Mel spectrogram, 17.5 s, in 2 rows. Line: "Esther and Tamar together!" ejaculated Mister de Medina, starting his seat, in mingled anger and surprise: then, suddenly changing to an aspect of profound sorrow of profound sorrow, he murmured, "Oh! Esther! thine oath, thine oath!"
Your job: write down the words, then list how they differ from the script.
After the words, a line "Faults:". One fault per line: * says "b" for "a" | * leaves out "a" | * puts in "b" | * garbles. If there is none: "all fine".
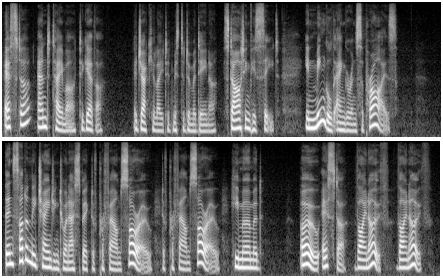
"Esther and Tamar together!" ejaculated Mister de Medina, starting his seat, in mingled anger and surprise: then, suddenly changing to an aspect of profound sorrow of profound sorrow, he murmured, "Oh! Esther! thine oath, thine oath!"
Faults:
all fine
